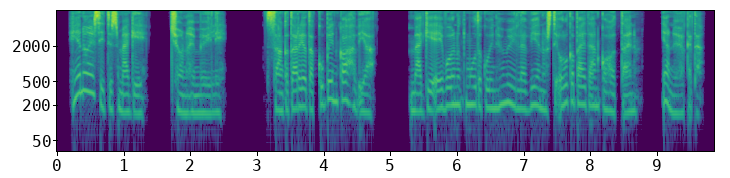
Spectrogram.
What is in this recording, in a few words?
finnish audiobooks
